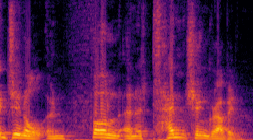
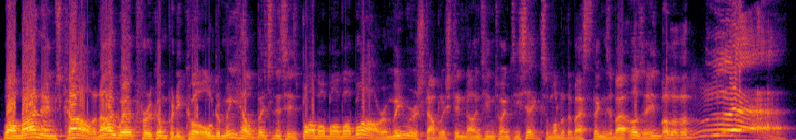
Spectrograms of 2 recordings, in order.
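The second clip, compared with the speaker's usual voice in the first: rushed, gabbled parody of a sales pitch; mock telesales gabble; vomiting a pitch; 4 dB louder, faster than usual. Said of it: "And then he threw up".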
